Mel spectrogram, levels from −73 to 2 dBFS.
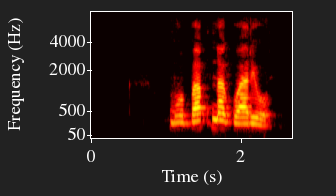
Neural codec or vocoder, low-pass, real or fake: none; 7.2 kHz; real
